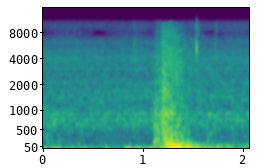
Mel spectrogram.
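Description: Wooden panels clatter into place with sharp knocks.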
